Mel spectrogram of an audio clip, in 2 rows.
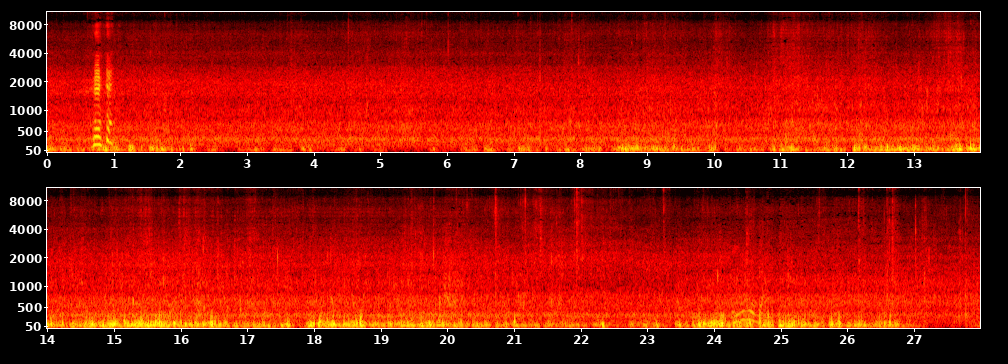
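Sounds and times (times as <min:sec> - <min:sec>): river flowing: 0:01.6 - 0:13.9, 0:18.9 - 0:23.9, 0:25.3 - 0:28.0
wind buffeting microphone: 0:07.0 - 0:27.1.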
